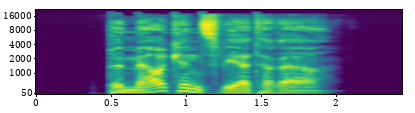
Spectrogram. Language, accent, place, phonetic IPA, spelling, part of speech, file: German, Germany, Berlin, [bəˈmɛʁkn̩sˌveːɐ̯təʁɐ], bemerkenswerterer, adjective, De-bemerkenswerterer.ogg
- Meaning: inflection of bemerkenswert: 1. strong/mixed nominative masculine singular comparative degree 2. strong genitive/dative feminine singular comparative degree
